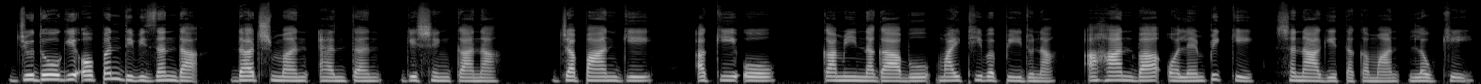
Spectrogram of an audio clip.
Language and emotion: Manipuri, neutral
